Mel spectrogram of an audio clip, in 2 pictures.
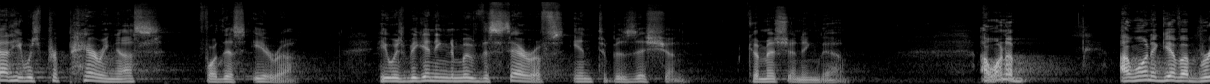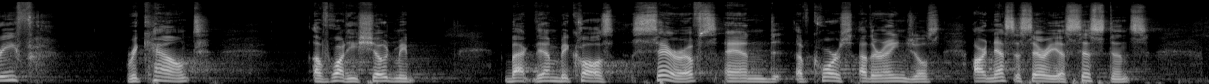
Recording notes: Recorded live on 12/31/23.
